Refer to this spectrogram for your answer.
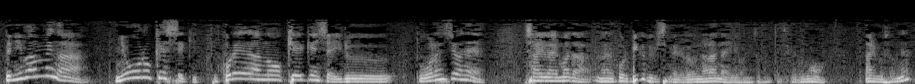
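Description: A male pastor delivering a sermon in a conversational, storytelling way, often turning to the audience with questions. His voice sits a little high for a man and swings widely and expressively in pitch. There is a faint ambient hum behind him. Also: fast talker, poor audio. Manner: chatty and animated, asks the audience questions. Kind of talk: sermon with personal stories.

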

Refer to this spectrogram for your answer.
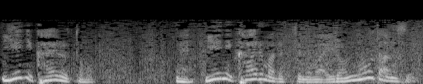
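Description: A man's voice: sits high, very animated, quick pace, noisy background. A man preaching a sermon as a pastor, telling personal stories in a chatty way and asking the audience questions.

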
